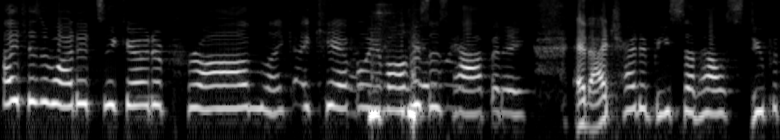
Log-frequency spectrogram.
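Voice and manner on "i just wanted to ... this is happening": acted, crying, tearful, high-pitched lament. Retelling what a friend said when she started to cry: imitating someone crying. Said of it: "she started to cry".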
